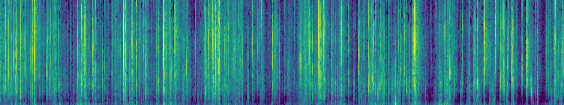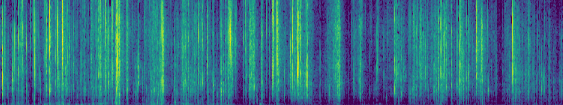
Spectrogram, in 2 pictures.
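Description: Fingertips crinkle the loose plastic film end of a full spaghetti bag, held first horizontally and then upright. A continuous stream of dense, brittle crackles and rustles with bright high edges and soft low thumps from the dry pasta runs throughout.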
